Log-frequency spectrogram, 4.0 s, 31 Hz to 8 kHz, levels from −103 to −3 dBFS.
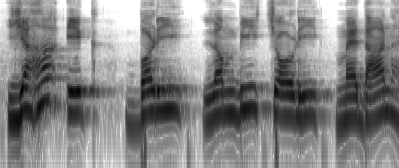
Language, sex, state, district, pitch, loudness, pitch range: Hindi, male, Jharkhand, Palamu, 195 Hz, -17 LUFS, 170-210 Hz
